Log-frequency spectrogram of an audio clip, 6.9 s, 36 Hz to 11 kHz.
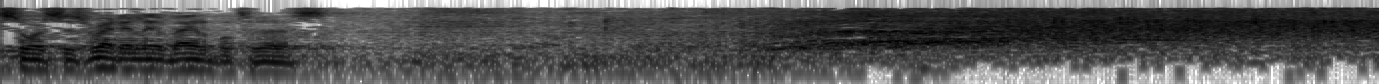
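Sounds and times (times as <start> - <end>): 
speech: 0.0 - 1.8
large crowd of National Guard and Reserve soldiers cheering: 2.6 - 6.8.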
